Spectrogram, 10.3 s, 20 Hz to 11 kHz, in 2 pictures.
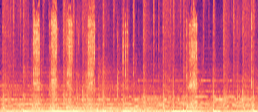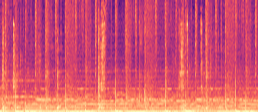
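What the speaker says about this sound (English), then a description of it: "use this 12mm bolt that you initially took off and thread this back in to secure the bracket." 12mm bolt being threaded and ratcheted back in to secure a brake line bracket on a 2022 Toyota GR86, with continuous close metallic ratcheting clicks in a garage.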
